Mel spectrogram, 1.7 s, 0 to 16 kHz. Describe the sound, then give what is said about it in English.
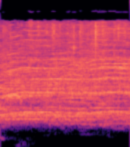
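A crowd of about 300 people cheers in a steady, dense roar that holds at an even level for under two seconds, with no single voice standing out. “That sounded like about 300 people.”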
